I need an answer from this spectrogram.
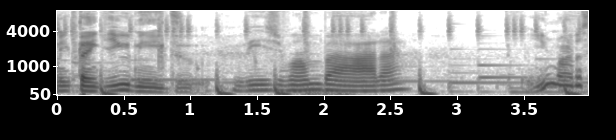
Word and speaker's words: Vishwambhara: At the end, they was like, Vishwambhara.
